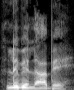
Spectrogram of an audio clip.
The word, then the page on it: lwbe-labe: Apatani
